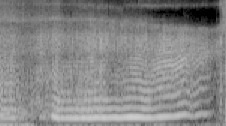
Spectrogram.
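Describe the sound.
A voice makes a fart noise with the mouth, one steady buzzing blow lasting about a second and a half, fairly loud and low-pitched, with no talking over it.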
